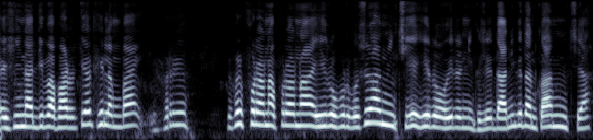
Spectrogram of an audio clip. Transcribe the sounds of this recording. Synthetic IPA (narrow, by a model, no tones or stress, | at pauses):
ajsinadibapʰaɾutiatʰɯjlaŋbaipʰɯɾ | ipʰɯɾpʰuɾanapʰuɾanahiɾopʰuɾkʰɔs̬ɯaŋmintʰijaɦiɾoɦɔjɾɯnikʰɯzɯdaniɡɯdankʰɯaŋmintʰija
